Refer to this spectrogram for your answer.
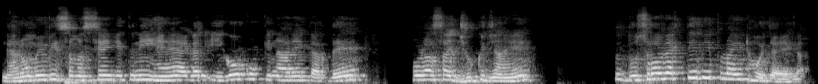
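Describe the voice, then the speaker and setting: A man's voice: high voice, animated, a little slow, mellow, reverberant, slight background noise, low-quality recording. A man, a spiritual speaker, giving a preachy motivational talk to police staff. He asks rhetorical questions and acts out everyday examples.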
